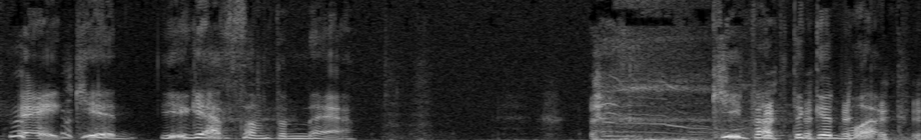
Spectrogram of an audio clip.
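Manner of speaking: lightly voiced old producer; a hint of a kindly old mogul; old Hollywood producer. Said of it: "Old Hollywood producer".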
